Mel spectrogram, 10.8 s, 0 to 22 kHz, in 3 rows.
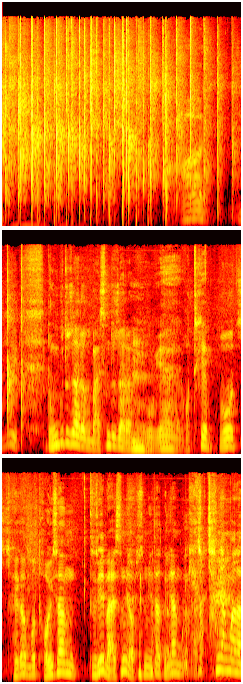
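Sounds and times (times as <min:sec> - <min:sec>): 
crisp hand claps: 0:00.0 - 0:04.0
speech: 0:02.7 - 0:10.7.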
